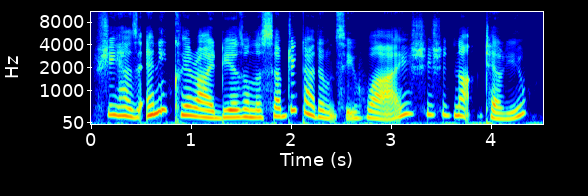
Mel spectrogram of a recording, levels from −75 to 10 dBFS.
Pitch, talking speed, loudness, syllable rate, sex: 240 Hz, 240 wpm, -16 LUFS, 5.0 syllables/s, female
